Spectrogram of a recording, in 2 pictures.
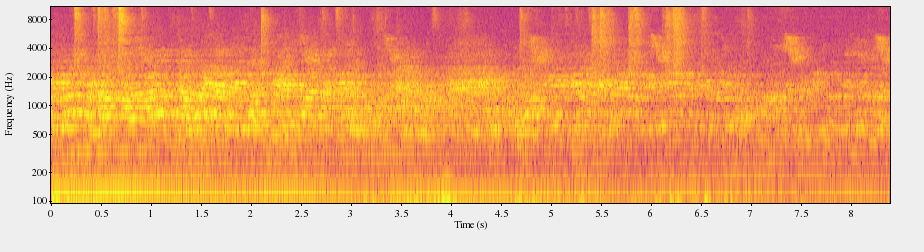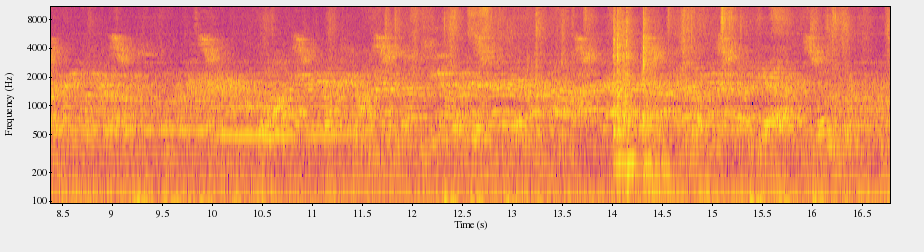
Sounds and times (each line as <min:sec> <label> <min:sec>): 0:00.0 Street-vendor 0:16.7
